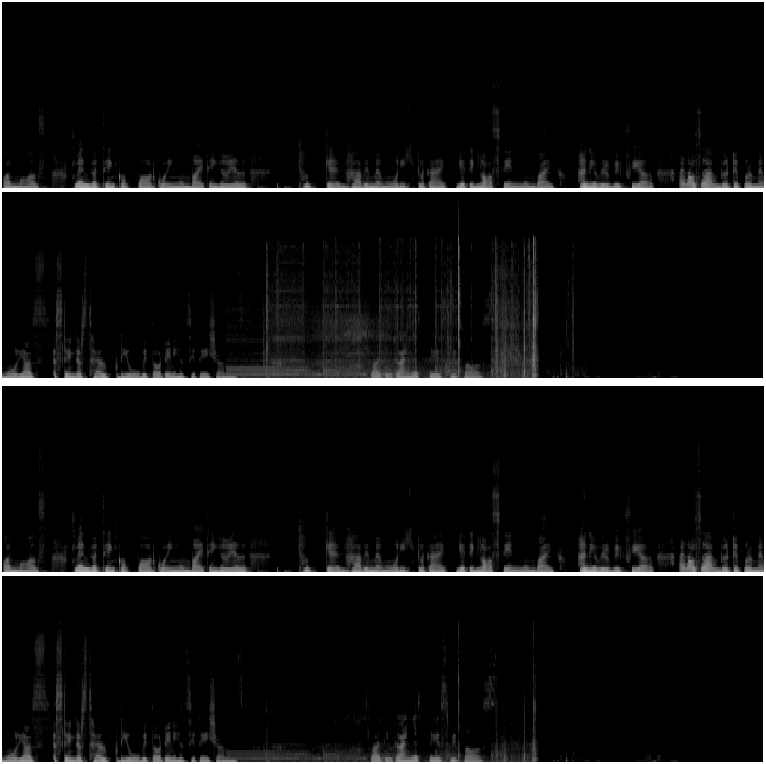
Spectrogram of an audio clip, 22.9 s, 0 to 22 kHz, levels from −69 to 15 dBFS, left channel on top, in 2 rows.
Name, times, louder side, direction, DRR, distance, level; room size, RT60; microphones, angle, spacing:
voice 1, 0.0-4.0 4.4-15.0 17.0-18.7, right 1 dB, 5° right, 0.3 m, -30 dB
sound 1, 14.8-20.2, left 10 dB, 80° left, 0.9 m, -43 dB
voice 2, 17.0-17.4 20.9-21.6, right 3 dB, 75° right, 4.7 m, -64 dB
head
